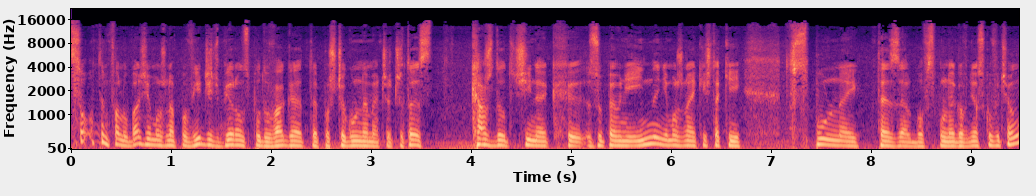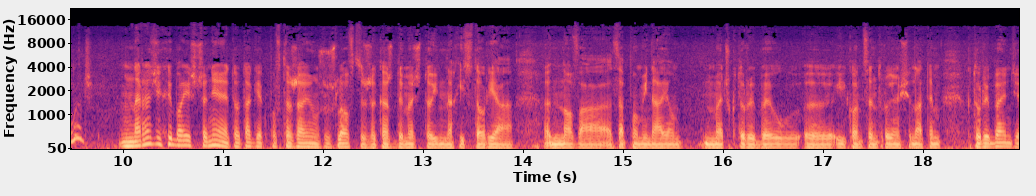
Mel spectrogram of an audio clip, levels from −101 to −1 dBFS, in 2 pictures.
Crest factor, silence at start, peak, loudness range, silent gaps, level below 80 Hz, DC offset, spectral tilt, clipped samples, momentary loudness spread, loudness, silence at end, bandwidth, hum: 14 dB; 0 s; -2 dBFS; 1 LU; none; -32 dBFS; under 0.1%; -5.5 dB/octave; under 0.1%; 4 LU; -16 LUFS; 0 s; 15.5 kHz; none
